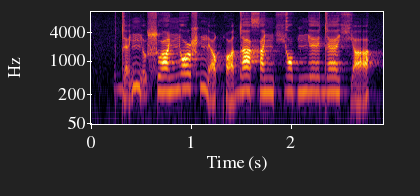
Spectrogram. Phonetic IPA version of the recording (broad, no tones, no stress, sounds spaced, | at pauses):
d ɛ̰ ɲ ɛ̰ sʷ ɑ ɲ ɔː ʂ n ḛ qʷ a̰ d a x a ɲ ç ɔ b ɲ eː d ɛː ç a̰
